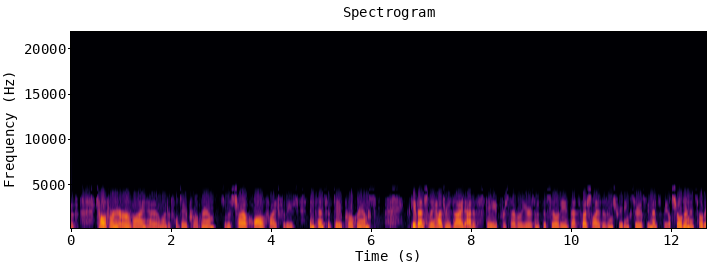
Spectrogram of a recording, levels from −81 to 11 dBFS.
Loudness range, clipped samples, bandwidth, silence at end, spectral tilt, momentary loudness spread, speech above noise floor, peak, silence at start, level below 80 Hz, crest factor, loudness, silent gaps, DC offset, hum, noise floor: 5 LU; under 0.1%; 4.8 kHz; 0 s; -5 dB/octave; 14 LU; 24 dB; 0 dBFS; 0 s; -60 dBFS; 24 dB; -24 LUFS; none; under 0.1%; none; -48 dBFS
